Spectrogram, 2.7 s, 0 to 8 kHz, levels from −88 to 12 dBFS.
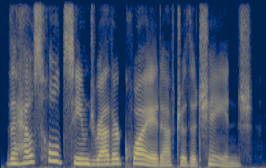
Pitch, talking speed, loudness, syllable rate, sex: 210 Hz, 180 wpm, -16 LUFS, 5.7 syllables/s, female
